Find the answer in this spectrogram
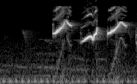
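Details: Cinereous tit (glatik batu), a persistently singing bird used to prompt other cinereous tits to sing: three loud, clear, high whistles, the first and last rising in sweeping slides, with a lower note between, over a faint low hum.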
